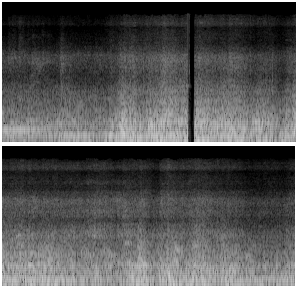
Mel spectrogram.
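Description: Heritage W-class tram running along street track, heard from its cab: a steady rumble and clatter of steel wheels on the rails and the running gear, getting louder about a second in. The sound cuts out for an instant just before two seconds in.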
